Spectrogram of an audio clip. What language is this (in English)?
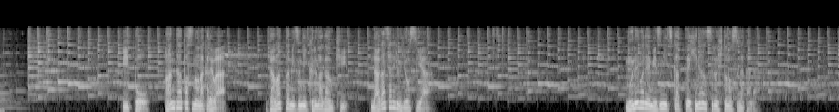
Japanese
